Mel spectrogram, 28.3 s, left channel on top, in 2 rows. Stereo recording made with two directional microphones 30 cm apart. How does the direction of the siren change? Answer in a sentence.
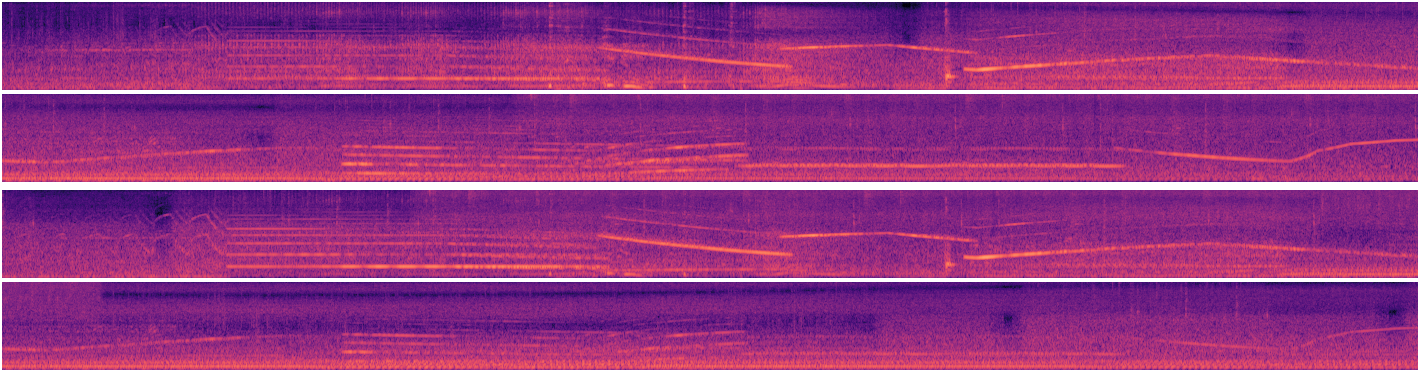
In this clip you hear the siren travel towards the left.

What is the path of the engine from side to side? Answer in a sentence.
You can hear the engine move from left to right.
